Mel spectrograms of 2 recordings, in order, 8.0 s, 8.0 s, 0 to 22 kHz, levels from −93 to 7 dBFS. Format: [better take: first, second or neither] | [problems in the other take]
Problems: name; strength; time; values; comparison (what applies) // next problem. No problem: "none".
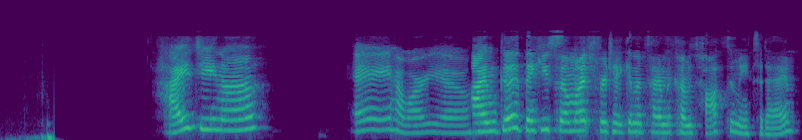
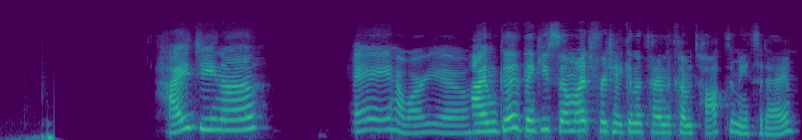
second | garbled, watery; badly; nothing above 7.5 kHz; slightly in the second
